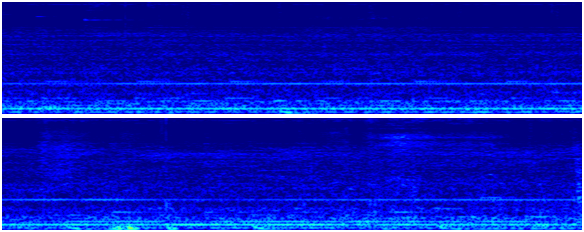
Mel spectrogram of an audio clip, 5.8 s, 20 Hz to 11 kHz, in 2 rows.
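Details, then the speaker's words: Walbro 450 fuel pump on turbo K24A2 (Borgwarner S257, E85, new 2200cc injectors, KPro) set to run continuously to prime: low steady electric hum with faint higher whine, unchanging; pressure builds, no leaks; normal. "I don't hear any see any fuel yet. We got pressure. Fuel pump's running."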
